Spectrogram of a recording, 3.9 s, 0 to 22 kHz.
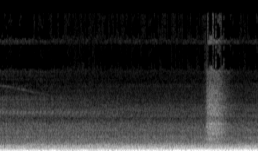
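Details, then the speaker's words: Truck diesel at raised idle of about 1,000 rpm during an air brake inspection, building primary and secondary tanks toward 120–140 psi. One short sharp hiss ("sneeze") as the governor cuts out at 140 psi. Normal governor cutout. "I heard the sneeze, letting me know my governor cutout works at 140 psi."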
